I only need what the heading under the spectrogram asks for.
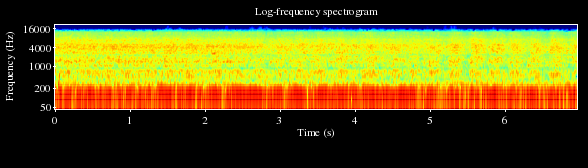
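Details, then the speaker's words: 1978 right-hand-drive Postal Jeep on 2001 TJ chassis, freshly swapped V8 with newly installed ACES EFI, first start: deep loud steady V8 rumble, no misses or knocks; runs healthy. "Oh yeah. That's crazy. I mean, like, it fired up just like that. Like it's been running its whole life."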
